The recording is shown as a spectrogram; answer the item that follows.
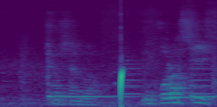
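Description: A quick cartoon-style "plop" sound effect, a short pop that slides sharply upward in pitch, about halfway through, over light background music.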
